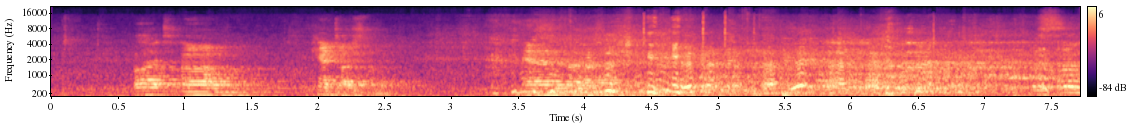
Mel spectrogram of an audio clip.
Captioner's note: audience laughter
